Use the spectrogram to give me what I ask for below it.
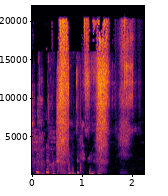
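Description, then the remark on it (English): A person imitates the menacing growl of Scraps, a big dog, aimed at a kitty: a couple of seconds of gruff, rumbling vocal bursts mixed with harsh, hissing breaths, fading out at the end. “The twist is, yeah, maybe Scraps gets in on that too and then just starts like big dog growl menacing towards the kitty.”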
